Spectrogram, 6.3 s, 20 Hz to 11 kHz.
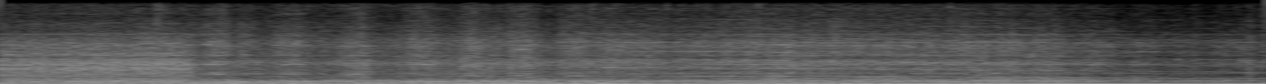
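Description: Opel Corsa B rally car's Z14XEP 1.4-litre four-cylinder petrol engine, heard from inside the cabin. It holds high revs, then comes off the throttle about a second in, and the revs fall steadily.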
